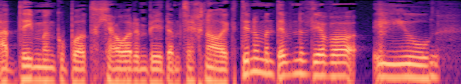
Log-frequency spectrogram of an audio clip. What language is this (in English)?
Welsh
